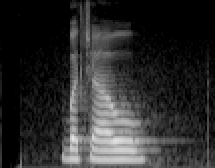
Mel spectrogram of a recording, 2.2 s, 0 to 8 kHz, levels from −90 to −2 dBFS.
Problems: none marked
